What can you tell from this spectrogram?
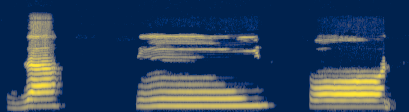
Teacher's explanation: तो सीटी वाले हुर्फ हमारे हैं तीन। तीन हुर्फ में हमारे सीटी निकलेगी, जा, सीन और सौद। हम आप इसको किसी भी तरह पढ़ लें, हमारे मुंह से, हमारे होठों से सीटी निकलेगी, हमारे मुंह से सीटी निकलेगी।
